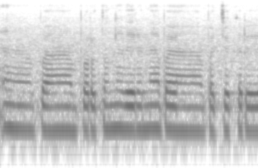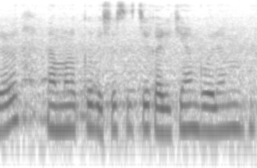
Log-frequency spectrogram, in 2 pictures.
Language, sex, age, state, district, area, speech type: Malayalam, female, 30-45, Kerala, Alappuzha, rural, spontaneous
